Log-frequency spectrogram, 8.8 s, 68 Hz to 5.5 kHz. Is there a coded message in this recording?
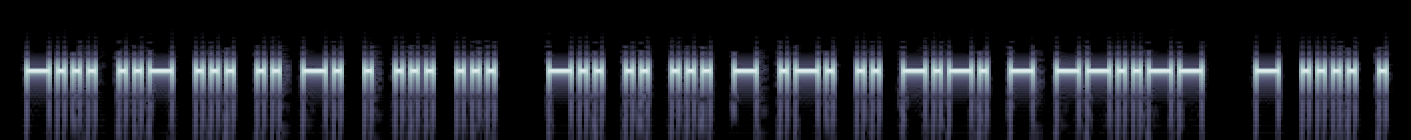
Yes: Morse code from 0.2 to 8.7 s, heard as a keyed tone, about 25 wpm, 600 Hz. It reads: BUSINESS DISTRICT, THE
